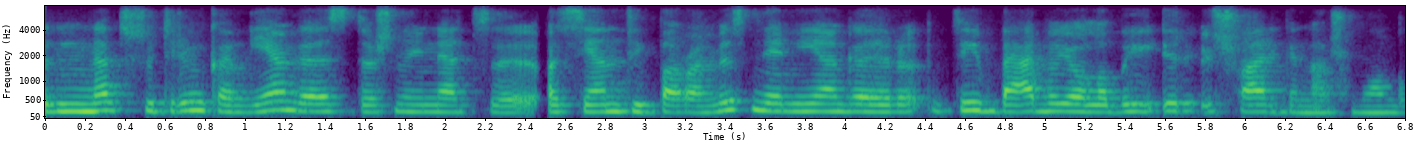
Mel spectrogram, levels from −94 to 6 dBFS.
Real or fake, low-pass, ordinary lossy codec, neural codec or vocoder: fake; 7.2 kHz; Opus, 16 kbps; codec, 16 kHz, 2 kbps, X-Codec, WavLM features, trained on Multilingual LibriSpeech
